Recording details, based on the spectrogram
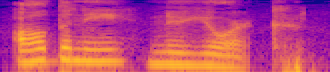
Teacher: we treat New York as one word and we place more stress on the second part, York.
